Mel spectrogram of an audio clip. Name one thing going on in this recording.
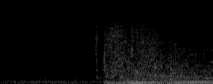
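A suppressed rifle fires a single shot.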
